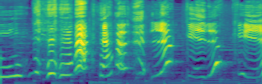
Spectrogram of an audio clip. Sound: laughs

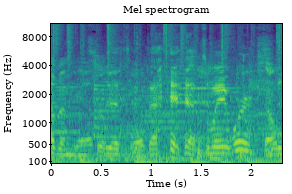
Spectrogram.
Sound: chuckling

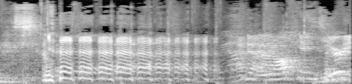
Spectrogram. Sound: laughing

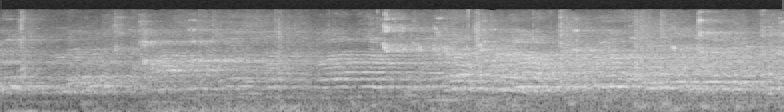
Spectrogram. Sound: crowd cheering

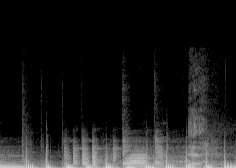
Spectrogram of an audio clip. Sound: both laugh

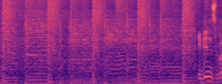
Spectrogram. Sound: engine decelerating

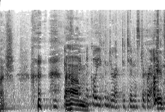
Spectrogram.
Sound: chuckles

